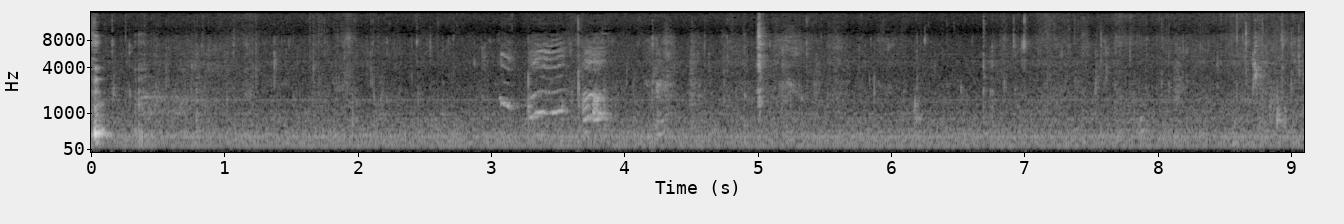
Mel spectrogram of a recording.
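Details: Puppies at 23 days old, indoors, discovering dry food from their first bowl; a short burst of high, wavering whimpers around the middle, otherwise quiet room with faint clicks and a low hum.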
